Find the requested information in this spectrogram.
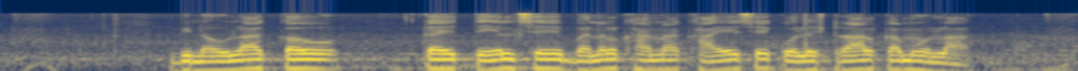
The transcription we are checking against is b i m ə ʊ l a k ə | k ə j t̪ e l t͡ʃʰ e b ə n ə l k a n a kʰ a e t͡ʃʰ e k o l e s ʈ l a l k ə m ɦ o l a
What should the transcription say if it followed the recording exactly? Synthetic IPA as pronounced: b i n ə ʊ l a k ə | k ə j t̪ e l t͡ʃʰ e b ə n ə l kʰ a n a kʰ a e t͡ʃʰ e k o l e s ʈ ɾ a l k ə m ɦ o l a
